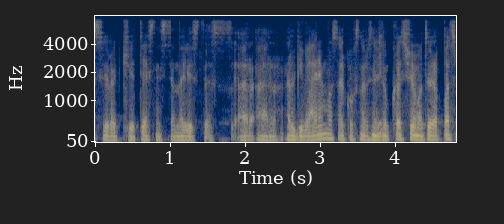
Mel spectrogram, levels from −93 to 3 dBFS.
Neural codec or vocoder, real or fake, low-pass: codec, 16 kHz, 8 kbps, FreqCodec, smaller model; fake; 7.2 kHz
